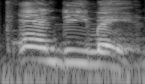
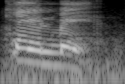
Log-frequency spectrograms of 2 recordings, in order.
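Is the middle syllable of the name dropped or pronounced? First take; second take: pronounced; dropped. First: All three syllables of the name are pronounced. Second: The middle syllable is dropped, giving two syllables. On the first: The speaker calls it right. "my name is Candy Man" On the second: The speaker calls it wrong. "not Canman"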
